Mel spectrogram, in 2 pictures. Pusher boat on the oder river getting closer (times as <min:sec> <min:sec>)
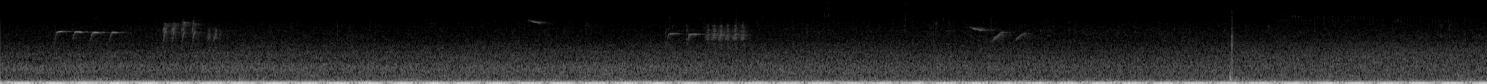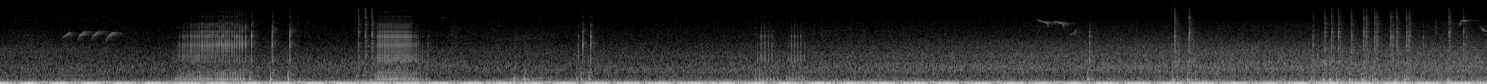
0:07.4 0:29.7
